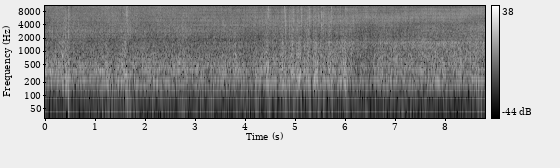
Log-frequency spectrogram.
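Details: MIG welding a butt joint on roll cage tubing: even, continuous frying crackle without pops or sputter for the whole run, a well-tuned arc laying a clean bead with good outside appearance.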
